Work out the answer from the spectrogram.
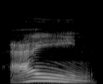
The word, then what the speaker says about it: ع: The 18th letter is Ayn. It's like you're being put into a choke. Uh, uh, uh, Ayn is pronounced from the middle of the throat.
